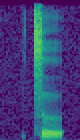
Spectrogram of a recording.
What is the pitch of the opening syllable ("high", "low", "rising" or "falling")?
falling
